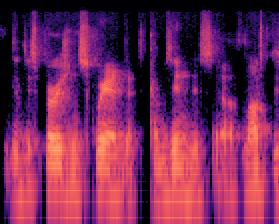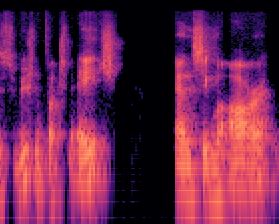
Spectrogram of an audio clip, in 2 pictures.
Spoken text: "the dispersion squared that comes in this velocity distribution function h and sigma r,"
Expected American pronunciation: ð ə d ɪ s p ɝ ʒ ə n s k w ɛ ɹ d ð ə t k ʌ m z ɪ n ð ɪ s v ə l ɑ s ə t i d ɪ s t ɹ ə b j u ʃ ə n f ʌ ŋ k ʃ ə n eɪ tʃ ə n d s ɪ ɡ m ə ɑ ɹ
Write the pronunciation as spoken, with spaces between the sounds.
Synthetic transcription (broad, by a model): ð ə d ɪ s p ɝ ʒ ə n s k w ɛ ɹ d ð ə t k ʌ m z ɪ n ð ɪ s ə l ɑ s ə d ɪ s t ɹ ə b j u ʃ n f ʌ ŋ k ʃ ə n eɪ tʃ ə n s ɪ ɡ m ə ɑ ɹ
